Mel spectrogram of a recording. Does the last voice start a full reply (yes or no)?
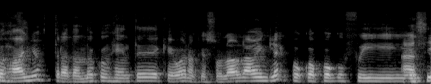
yes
